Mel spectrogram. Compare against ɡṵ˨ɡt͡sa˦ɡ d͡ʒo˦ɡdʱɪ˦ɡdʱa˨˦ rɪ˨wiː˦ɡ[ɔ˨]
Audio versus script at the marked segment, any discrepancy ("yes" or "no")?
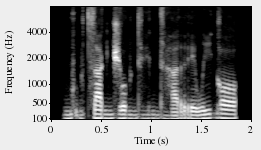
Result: yes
